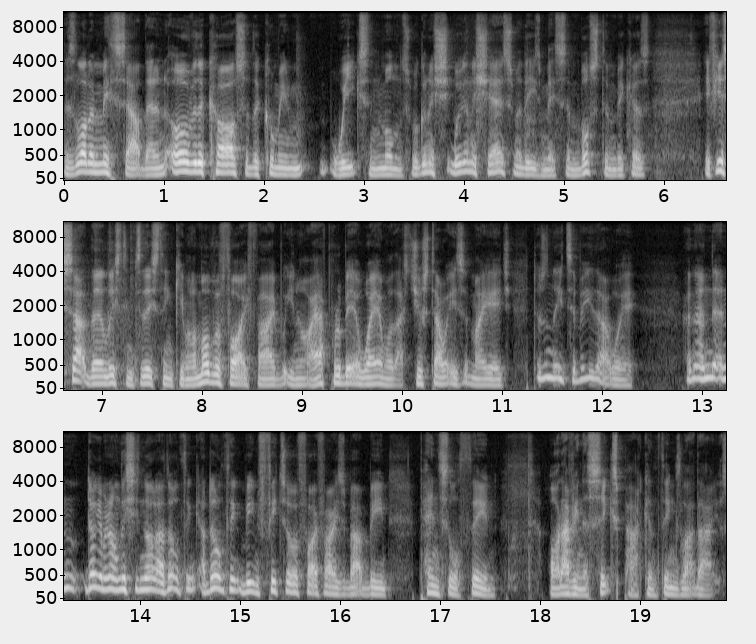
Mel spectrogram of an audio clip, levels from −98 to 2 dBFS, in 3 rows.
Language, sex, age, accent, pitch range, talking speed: English, male, 40-59, British, 115-160 Hz, 310 wpm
